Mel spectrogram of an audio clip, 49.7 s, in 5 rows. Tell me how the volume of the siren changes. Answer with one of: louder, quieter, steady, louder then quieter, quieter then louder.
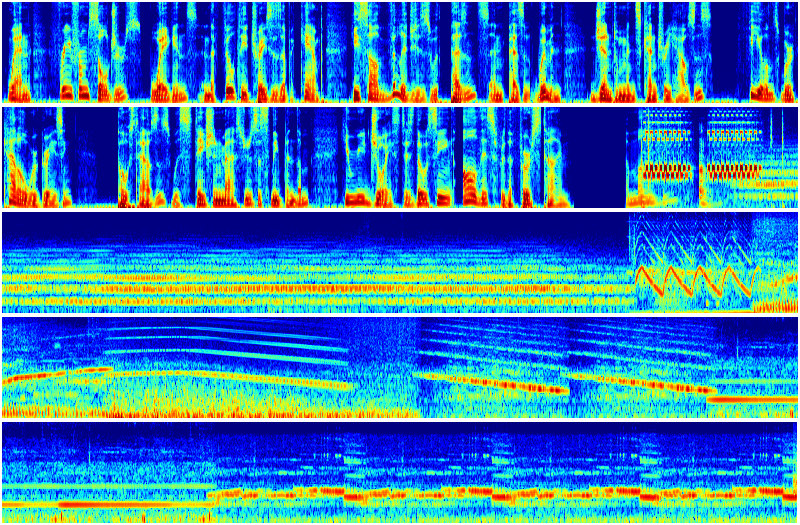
steady.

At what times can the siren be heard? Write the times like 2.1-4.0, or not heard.
18.9-49.7.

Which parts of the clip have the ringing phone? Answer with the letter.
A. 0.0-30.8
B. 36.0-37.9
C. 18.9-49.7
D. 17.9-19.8
D.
